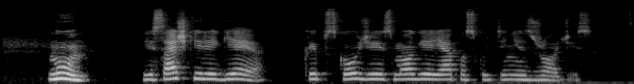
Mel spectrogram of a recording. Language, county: Lithuanian, Vilnius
